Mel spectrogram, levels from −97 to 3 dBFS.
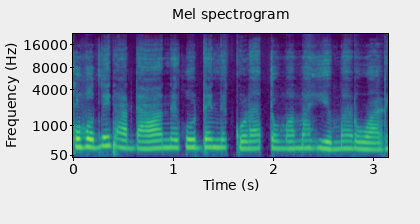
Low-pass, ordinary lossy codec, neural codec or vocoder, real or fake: none; none; codec, 44.1 kHz, 1.7 kbps, Pupu-Codec; fake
